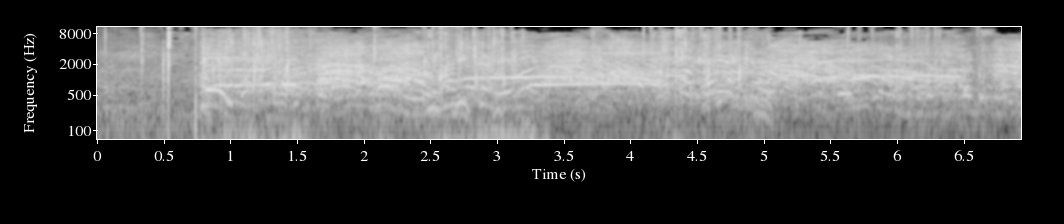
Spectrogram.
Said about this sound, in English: Actually, the yells going on with regards to the kabaddi match that's going on at the moment.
